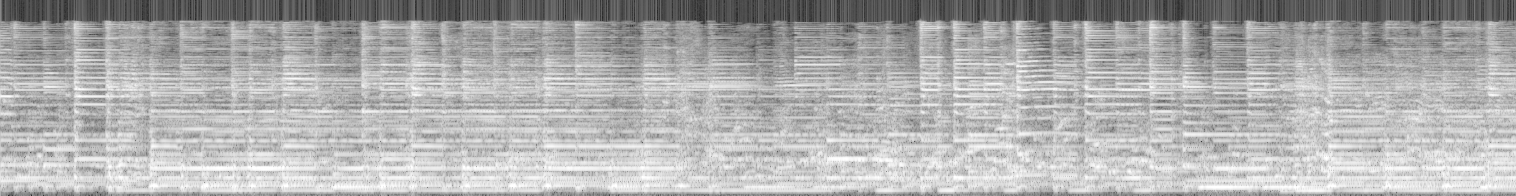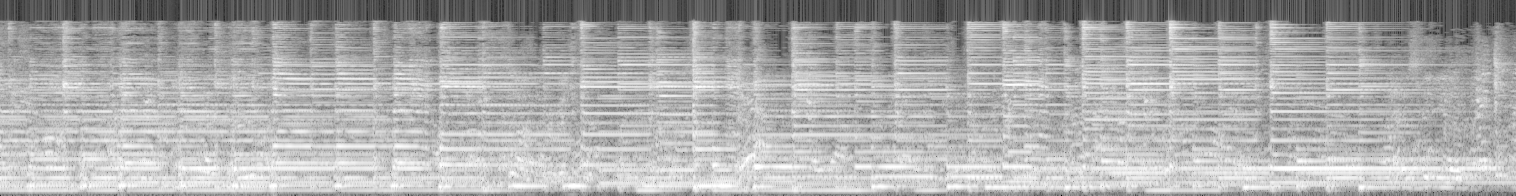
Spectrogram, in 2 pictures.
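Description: Acoustic steel-string guitar played solo, a steady flow of picked and strummed chords and notes ringing together.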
